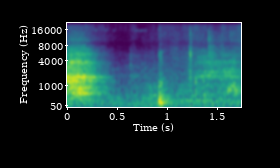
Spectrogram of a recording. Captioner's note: sighs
